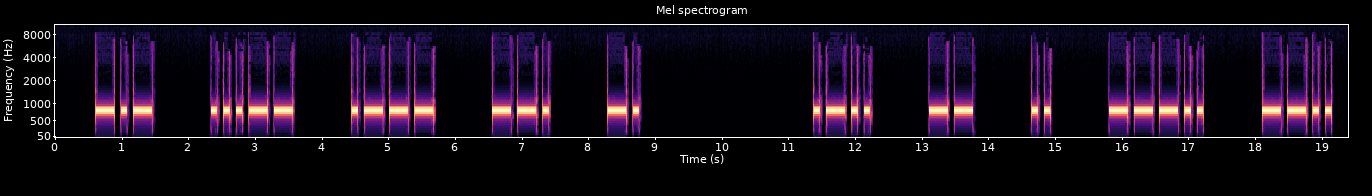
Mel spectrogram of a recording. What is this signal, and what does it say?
Morse code, heard as a keyed tone, about 13 wpm, spaced as for 7 wpm, 800 Hz. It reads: K3JGN LMI8Z
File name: LEZIONI / 9 28 ws 12wpm 3354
